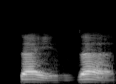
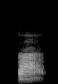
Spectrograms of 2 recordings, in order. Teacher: Zai ini bersifat jahar. Jadi lebih jelas suaranya dibanding sin. Maksudnya lebih lantang dibanding pengucapan huruf sin.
